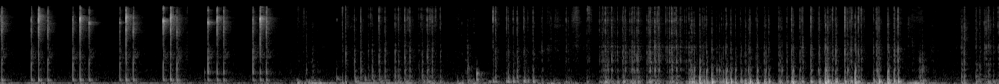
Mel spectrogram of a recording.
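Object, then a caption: Plastic water bottle. Long painted nails tap a clear plastic water bottle with a yellow cap and a printed label, held in the hands, producing a quick series of sharp, bright clicks over the first few seconds. The nails then scratch and rub along the bottle, making a continuous crinkly rasping that grows fuller and louder toward the end.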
